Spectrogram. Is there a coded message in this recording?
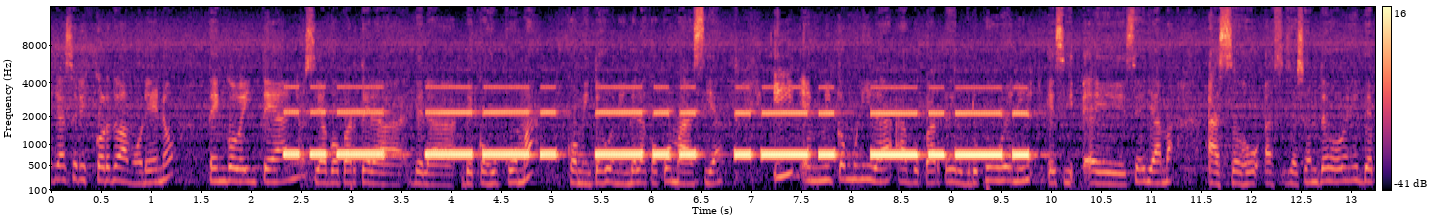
Yes: Morse code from 2.3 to 9.8 s, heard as a keyed tone, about 9 wpm, 730 Hz, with room echo. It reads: UGDRC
